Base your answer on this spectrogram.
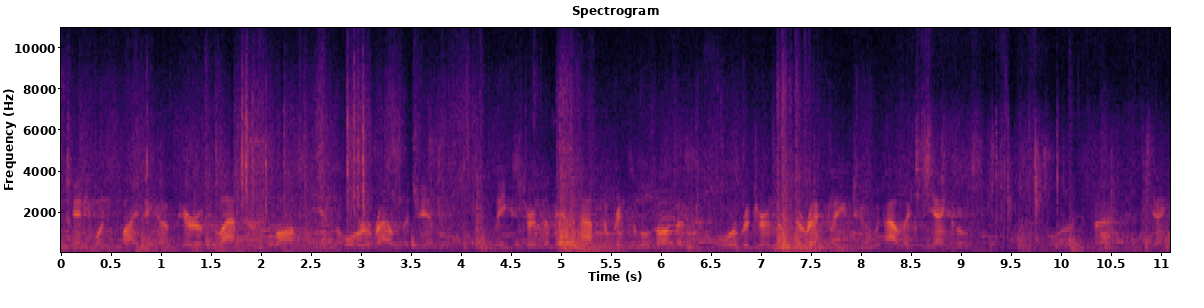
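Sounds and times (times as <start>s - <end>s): children's voices chattering: 0.0s - 11.0s.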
